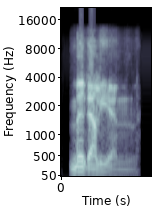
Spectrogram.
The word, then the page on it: medallion: British English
